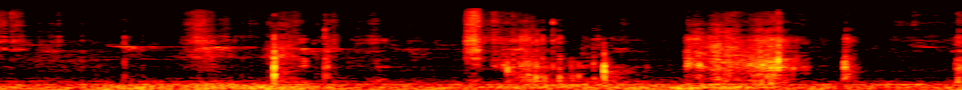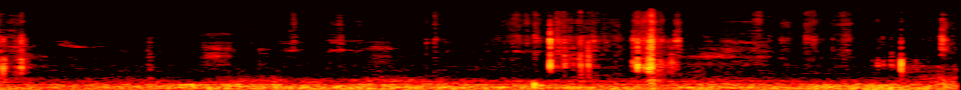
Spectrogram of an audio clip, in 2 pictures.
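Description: Dry red dirt blocks being crumbled by hand: scattered crunches and crackles, with a longer rush of crumbling dirt a little before halfway.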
